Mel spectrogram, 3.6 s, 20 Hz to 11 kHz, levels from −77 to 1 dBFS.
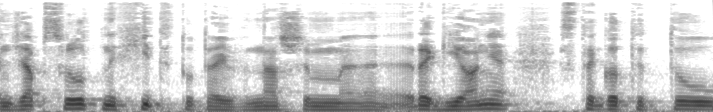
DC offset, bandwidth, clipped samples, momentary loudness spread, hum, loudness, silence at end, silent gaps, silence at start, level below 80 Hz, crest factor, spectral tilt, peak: under 0.1%; 10.5 kHz; under 0.1%; 5 LU; none; -25 LUFS; 0 s; none; 0 s; -44 dBFS; 16 dB; -6 dB/octave; -8 dBFS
